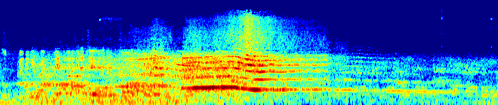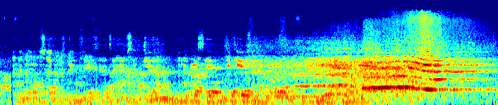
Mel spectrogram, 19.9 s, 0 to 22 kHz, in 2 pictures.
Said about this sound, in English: Unbelievable. Yeah. I'd say it'll be fairly sharp too. It's 650 horsepower from a 4-liter V12, and it actually weighs less than the McLaren F1 did.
